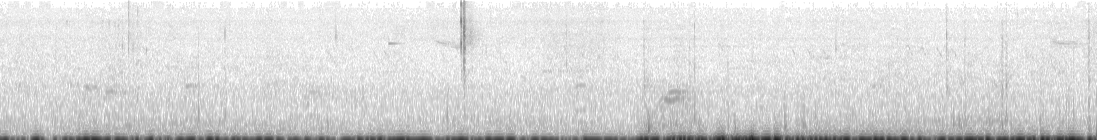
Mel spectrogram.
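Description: Low rumble of wind on the microphone, heavier from about five seconds in, with a few light clicks and one sharp tick about three and a half seconds in.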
